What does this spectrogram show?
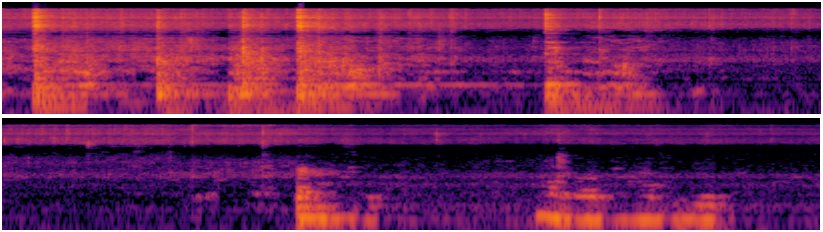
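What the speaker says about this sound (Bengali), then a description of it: "এবার দিয়ে দিব পেঁয়াজ কুচি।" Chopped onion frying in a pan with garlic, made up of scraping stirs and clinks of a utensil against metal, then a softer sizzle, with a person talking over it.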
